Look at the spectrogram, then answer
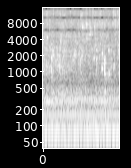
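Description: Water pours steadily into a cooking pot for jelly making, a continuous broadband splash and trickle that runs unbroken, close and moderately loud, with no voices over it.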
